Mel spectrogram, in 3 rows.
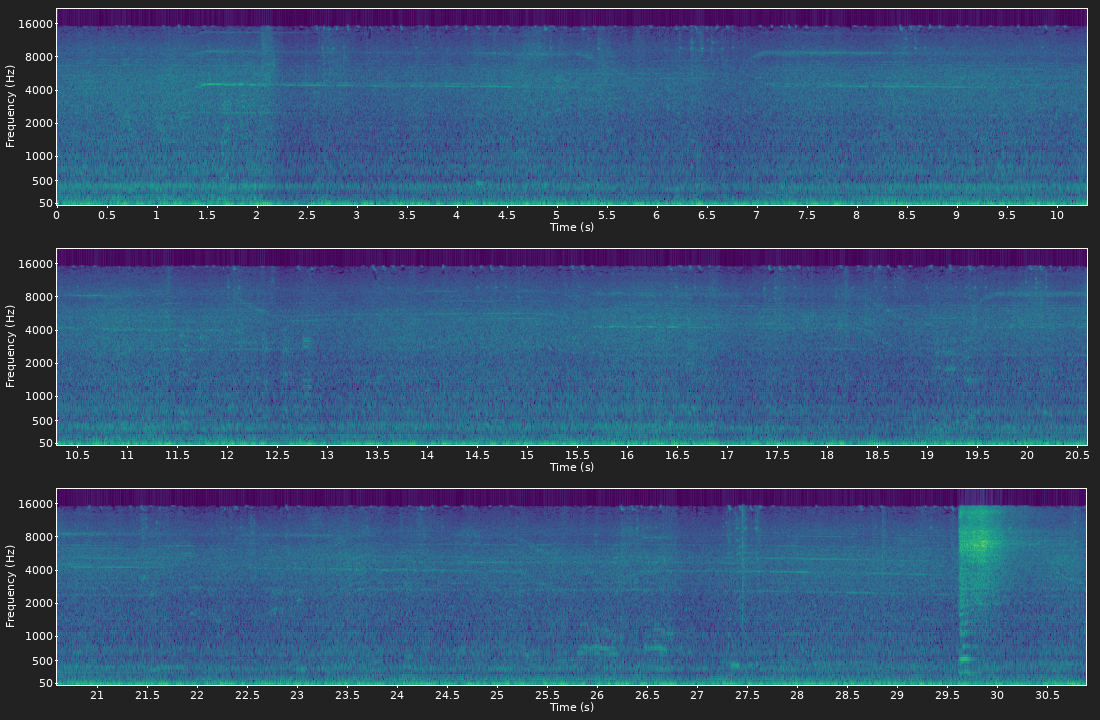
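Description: Interior of a 2015 Gillig Advantage transit bus under way: a steady engine and drivetrain drone with road rumble, its pitch shifting as the bus speeds up and slows, and a faint high whine that comes and goes. A sharp knock sounds near the end.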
